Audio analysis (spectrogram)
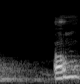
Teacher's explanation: अन्य मात्रा अनुस्वार, अम का उच्चारण करते समय वायु नासिका से निकलती है। अनुस्वार के मतलब होता है किसी भी अ के ऊपर बिंदी।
